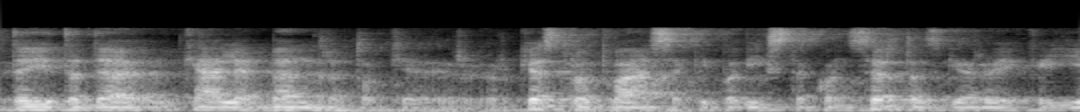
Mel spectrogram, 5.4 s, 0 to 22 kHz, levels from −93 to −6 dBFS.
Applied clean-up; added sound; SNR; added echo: none; Buzz; 17 dB; reverberation time 0.9 s.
